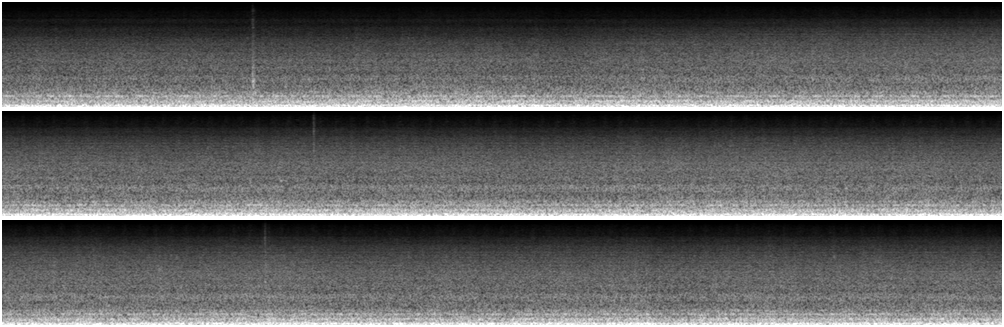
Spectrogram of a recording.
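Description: Farm harvest machinery running steadily under load: a constant low engine rumble with a steady hum.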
